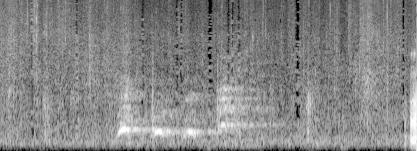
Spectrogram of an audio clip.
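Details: Dogs setting off to run in a private dog park at a dog resort; a drawn-out, wavering whine-like tone holds steady, then steps slightly higher, amid outdoor rustling and a voice urging them on.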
